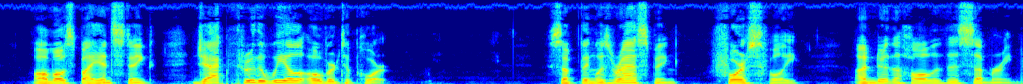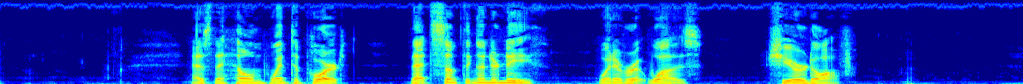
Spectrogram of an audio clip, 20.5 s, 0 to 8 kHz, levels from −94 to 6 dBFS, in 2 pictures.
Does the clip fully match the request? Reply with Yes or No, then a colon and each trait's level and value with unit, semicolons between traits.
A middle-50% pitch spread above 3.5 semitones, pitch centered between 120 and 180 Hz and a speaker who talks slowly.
Yes: average, 4.5 semitones; low, 135 Hz; slow, 100 wpm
